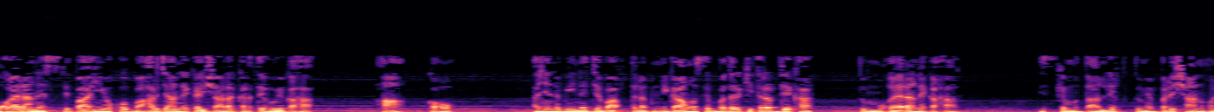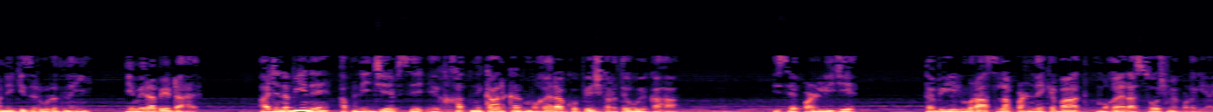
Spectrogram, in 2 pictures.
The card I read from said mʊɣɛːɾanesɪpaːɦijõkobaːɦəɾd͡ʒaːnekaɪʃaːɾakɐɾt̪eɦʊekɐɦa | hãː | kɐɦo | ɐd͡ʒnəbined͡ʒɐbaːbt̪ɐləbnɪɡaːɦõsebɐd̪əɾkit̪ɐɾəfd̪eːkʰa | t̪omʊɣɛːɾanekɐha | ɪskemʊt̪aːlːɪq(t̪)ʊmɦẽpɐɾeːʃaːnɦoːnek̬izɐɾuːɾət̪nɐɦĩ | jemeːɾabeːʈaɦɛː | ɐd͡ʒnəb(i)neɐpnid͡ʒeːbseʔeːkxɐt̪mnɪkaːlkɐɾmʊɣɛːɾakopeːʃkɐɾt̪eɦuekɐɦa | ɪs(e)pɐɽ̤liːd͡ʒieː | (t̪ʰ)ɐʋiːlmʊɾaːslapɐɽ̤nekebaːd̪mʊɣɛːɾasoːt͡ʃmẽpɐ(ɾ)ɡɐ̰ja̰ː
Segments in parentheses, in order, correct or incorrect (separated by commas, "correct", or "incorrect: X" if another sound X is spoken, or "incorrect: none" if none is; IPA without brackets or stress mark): correct, correct, correct, incorrect: t̪, incorrect: ɽ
